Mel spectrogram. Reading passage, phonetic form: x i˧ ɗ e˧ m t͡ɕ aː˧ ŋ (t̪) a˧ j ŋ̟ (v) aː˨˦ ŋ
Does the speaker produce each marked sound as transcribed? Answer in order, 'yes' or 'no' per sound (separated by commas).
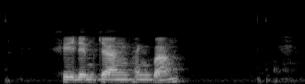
no, yes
